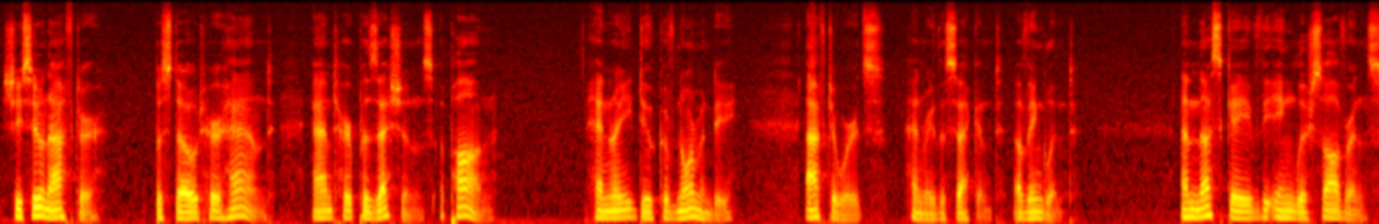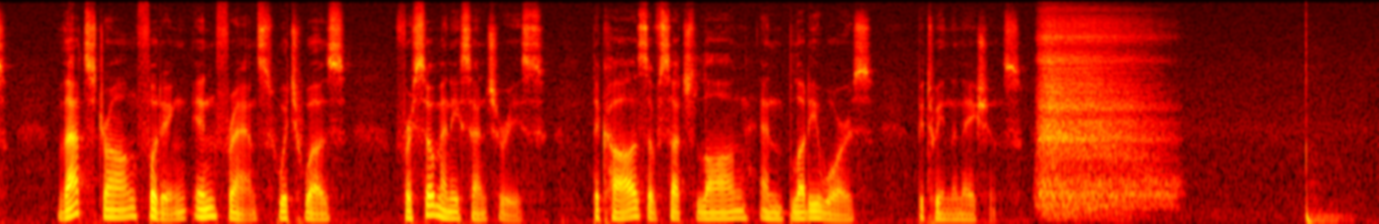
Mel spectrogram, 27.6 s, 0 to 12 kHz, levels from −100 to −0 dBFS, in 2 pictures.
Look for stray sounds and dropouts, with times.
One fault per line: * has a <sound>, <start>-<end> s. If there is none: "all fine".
* has a sigh, 24.1-25.7 s
* has a thud, 26.8-27.3 s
